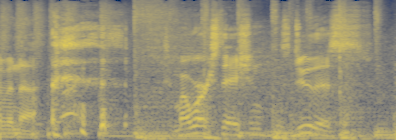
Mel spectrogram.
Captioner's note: person laughing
